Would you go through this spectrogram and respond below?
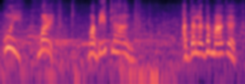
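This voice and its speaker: A woman's voice: sits high, lively intonation, measured pace, bright, forceful tone, soft background music, some chatter behind, heavily acted. A woman with an Ilocano accent playing an earnest younger woman in an audio drama. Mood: confronting, pressing.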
